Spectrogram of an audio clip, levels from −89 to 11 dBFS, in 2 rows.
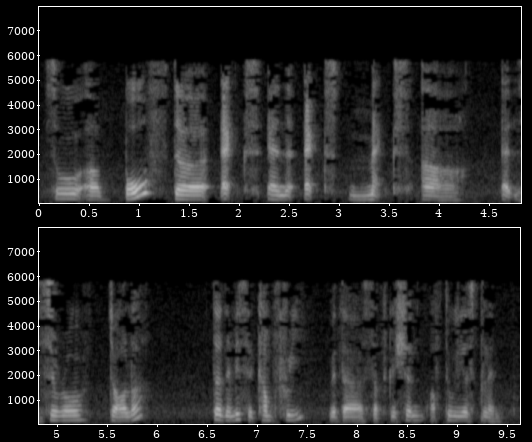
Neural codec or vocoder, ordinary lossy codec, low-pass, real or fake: none; MP3, 24 kbps; 7.2 kHz; real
